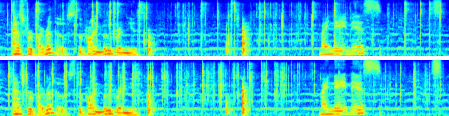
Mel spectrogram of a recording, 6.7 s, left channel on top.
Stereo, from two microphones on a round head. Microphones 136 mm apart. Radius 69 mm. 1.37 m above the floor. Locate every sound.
0.2 s a man speaking: 70° left (ahead or behind), 0.6 m; by 2.1 s 30° left (ahead or behind), 1.3 m
2.2 s knocking: 25° right (ahead or behind), 0.9 m
4.8 s a woman speaking: 30° right (ahead or behind), 0.9 m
